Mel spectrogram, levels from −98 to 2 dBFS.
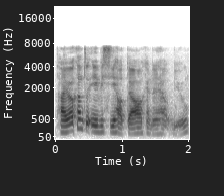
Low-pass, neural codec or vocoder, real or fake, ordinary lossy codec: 7.2 kHz; vocoder, 22.05 kHz, 80 mel bands, Vocos; fake; none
